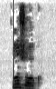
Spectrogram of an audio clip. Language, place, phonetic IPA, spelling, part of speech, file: Russian, Saint Petersburg, [ɫʊˈʐok], лужок, noun, LL-Q7737 (rus)-лужок.wav
- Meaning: diminutive of луг (lug, “meadow”)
